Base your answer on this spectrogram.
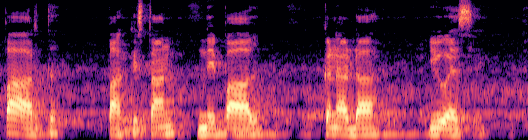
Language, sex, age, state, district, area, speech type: Punjabi, male, 18-30, Punjab, Bathinda, rural, spontaneous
